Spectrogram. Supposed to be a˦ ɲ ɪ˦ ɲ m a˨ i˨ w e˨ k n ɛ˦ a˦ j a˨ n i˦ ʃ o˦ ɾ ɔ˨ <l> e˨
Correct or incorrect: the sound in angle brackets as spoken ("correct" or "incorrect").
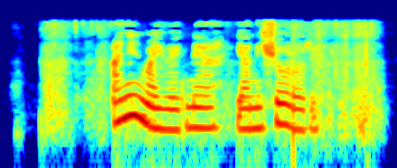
incorrect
